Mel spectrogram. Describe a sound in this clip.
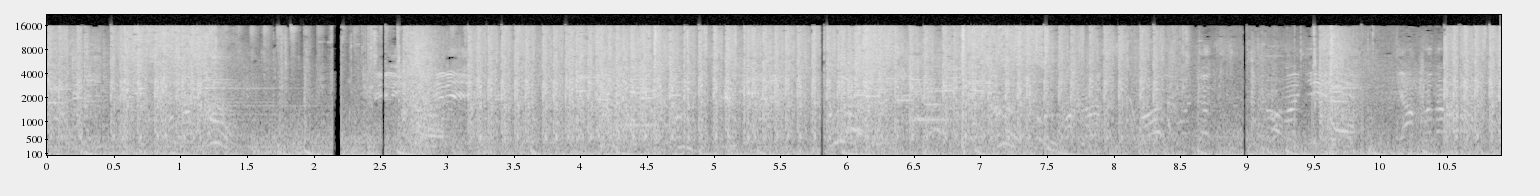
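An automatic rifle fires rapid bursts of gunshots.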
